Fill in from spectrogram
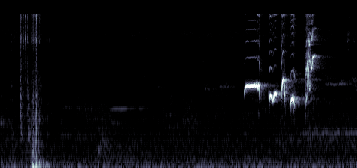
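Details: Javan white-eye song used to prompt a silent caged bird to sing: a quick burst of about five high, slurred twittering notes after a brief knock and a long quiet gap.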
